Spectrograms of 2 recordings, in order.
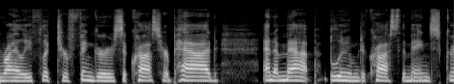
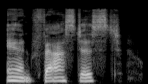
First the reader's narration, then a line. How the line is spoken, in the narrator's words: Ortegas muttered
